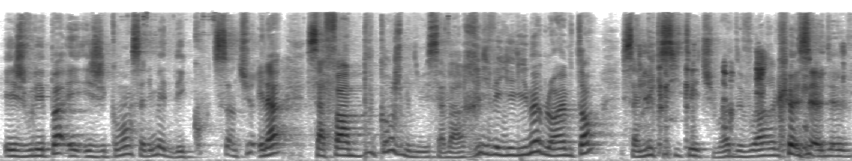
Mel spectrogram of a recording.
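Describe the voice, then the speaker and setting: A young man co-hosting a podcast, telling a crude story in a rambling, animated way with lots of fillers. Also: on the high side, fairly quick, few pauses. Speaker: podcast co-host. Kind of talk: casual storytelling chat.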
